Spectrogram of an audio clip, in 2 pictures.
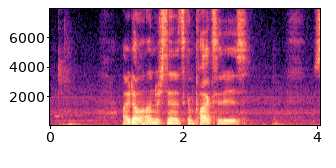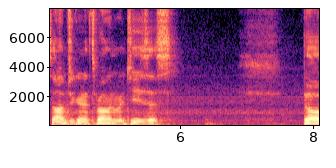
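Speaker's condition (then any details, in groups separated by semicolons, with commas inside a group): Cerebral palsy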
